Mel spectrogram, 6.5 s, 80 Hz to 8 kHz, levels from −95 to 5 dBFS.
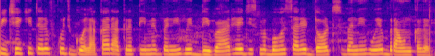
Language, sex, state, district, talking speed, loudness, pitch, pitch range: Hindi, female, Odisha, Nuapada, 185 wpm, -17 LUFS, 210 Hz, 200-225 Hz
